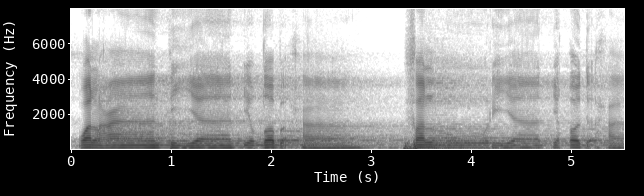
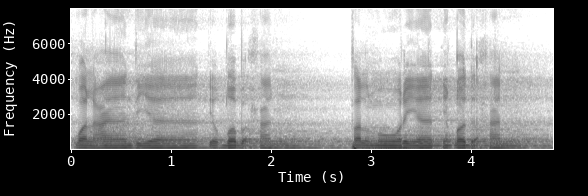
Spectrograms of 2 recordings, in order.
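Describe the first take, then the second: First: The final words end with a long vowel. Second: The final words end with an n sound. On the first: The speaker calls it right. "tanwinnya dihilangkan tapi dibaca panjang" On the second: The speaker calls it wrong. "kemarin saya uh, menyimak ada yang membaca"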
